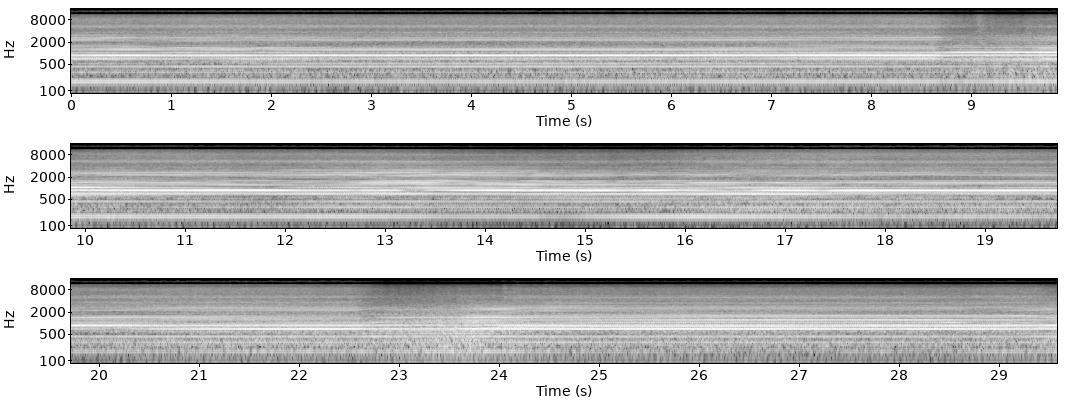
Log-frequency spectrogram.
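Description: Mobile feed mill truck running steadily as it sucks up corn through its vacuum hose, a constant mechanical roar with a steady high whine over it.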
